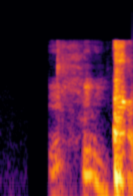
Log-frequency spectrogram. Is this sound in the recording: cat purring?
no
